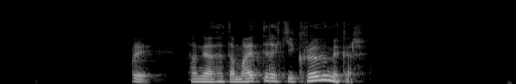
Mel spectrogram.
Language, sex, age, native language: Icelandic, male, 30-39, Icelandic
